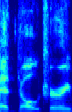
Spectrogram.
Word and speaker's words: adultery: I don't know if I said adulter. I kept saying, I couldn't say adultery before. I kept mispronouncing it.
